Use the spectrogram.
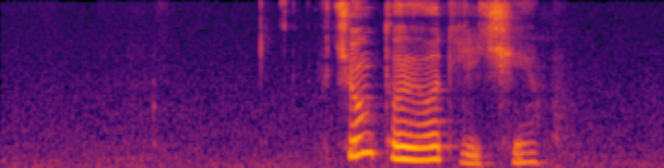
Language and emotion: Russian, neutral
